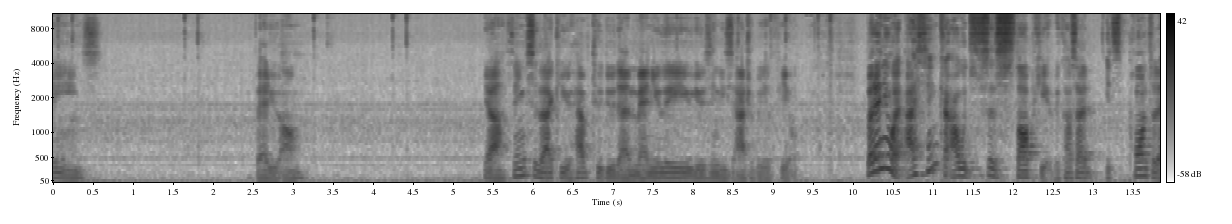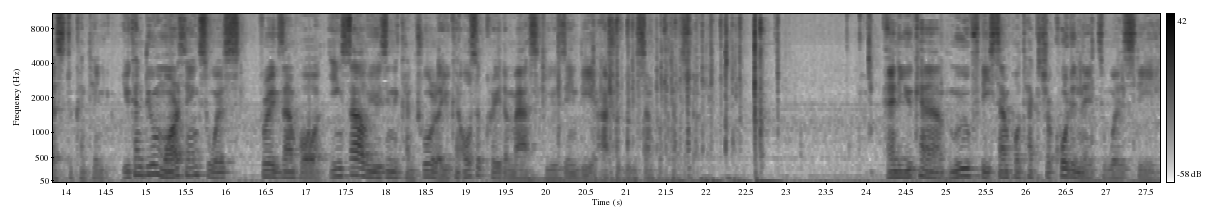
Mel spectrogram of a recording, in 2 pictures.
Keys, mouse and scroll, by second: 2.5 click, 4.2 click, 5.1-6.3 drag, 6.3-8.0 middle drag, 8.0-9.8 drag, 10.5-13.9 middle drag, 18.1-19.4 drag, 20.0 ctrl+a, 21.0 t, 26.7 ctrl+a.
